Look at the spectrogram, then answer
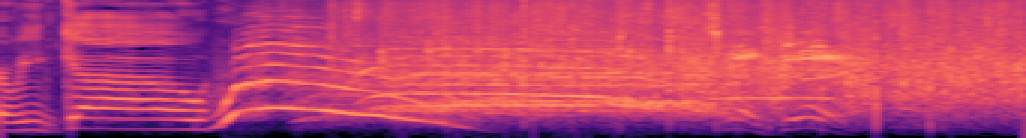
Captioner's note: cheering and applauding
